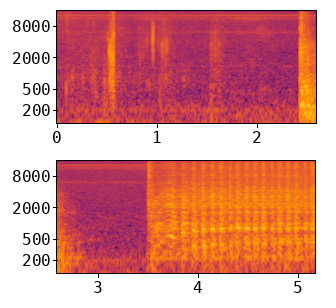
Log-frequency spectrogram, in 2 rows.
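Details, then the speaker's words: BMW 325ti inline-six started with the airflow meter disconnected so that it runs properly on all six cylinders: clicks, then a quick crank and catch into an even, regular idle with no stumble, a normal start. "dus hier gaan we naar start de flowmeter losgekoppeld zodat hij onberispelijk op 6 cilinders loopt en dan gaan we naar huis om aan het werk te gaan"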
